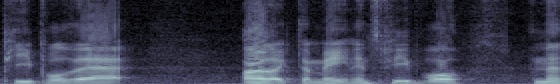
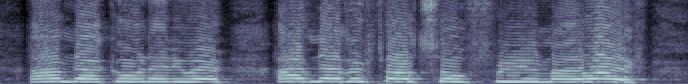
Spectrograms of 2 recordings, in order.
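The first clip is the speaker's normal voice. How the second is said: put-on high, carefree screaming; 12 semitones higher, 5 dB louder than usual. Retelling how he refused to come back up from the pond, imitating him screaming. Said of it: "Just screaming at the top of his".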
